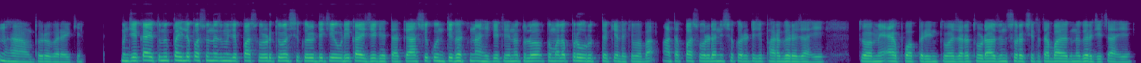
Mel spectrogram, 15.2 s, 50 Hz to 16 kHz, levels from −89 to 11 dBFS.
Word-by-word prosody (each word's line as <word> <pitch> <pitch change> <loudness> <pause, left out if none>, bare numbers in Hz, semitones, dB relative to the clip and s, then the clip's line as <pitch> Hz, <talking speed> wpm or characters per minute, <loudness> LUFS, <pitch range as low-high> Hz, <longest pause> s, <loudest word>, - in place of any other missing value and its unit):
अ, - - 0
हां 145 -3 -4
बरोबर 155 -3 -2
आहे 140 0 -3
की. 140 +3 -14 0.6
म्हणजे 190 +1 +3
काय 215 +2 +7
तुम्ही 210 0 +2
पहिल्यापासूनच 210 -1 +2
म्हणजे 195 -1 +1
पासवर्ड 190 -1 +1
किंवा 195 -1 +4
सिक्युरिटीची 185 -1 +1
एवढी 180 -1 +3
काळजी 175 -2 +5
घेता 165 -1 -2
की 175 - +1
अशी 170 +2 +1
कोणती 185 -1 +2
घटना 185 0 +1
आहे 165 -2 0
की 175 - +2
त्यांनी 175 0 -1
तुला 180 0 +2
तुम्हाला 180 0 +1
प्रवृत्त 175 -2 0
केलं 170 -4 -1
की - - -5
बाबा 160 +2 -3 0.2
आता 175 +1 -4
पासवर्ड 175 -1 0
आणि 175 0 -1
सिक्युरिटीची 170 -2 -3
फार 165 -1 -1
गरज 160 -2 +2
आहे 140 +1 -5 0.5
किंवा 170 -2 +2
मी 160 +1 -1
ॲप 170 -1 0
वापरीन 160 -1 -1
किंवा 160 -1 0
जरा 160 +1 +1
थोडा 165 -1 +2
अजून 165 0 0
सुरक्षितता 165 -2 -1
बाळगणं 160 -1 +1
गरजेचं 155 -2 0
आहे. 140 -2 -4
170 Hz, 190 wpm, -25 LUFS, 160-185 Hz, 0.6 s, काय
